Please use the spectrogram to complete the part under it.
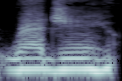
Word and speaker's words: Reggie: My name is spelled Reggie, R-E-G-G-I-E, last name Ordonez, O-R-D-O-N-E-Z.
